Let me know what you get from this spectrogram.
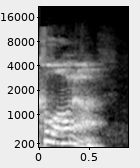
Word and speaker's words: Kelowna: Oh, Kelowna. – Kelowna.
